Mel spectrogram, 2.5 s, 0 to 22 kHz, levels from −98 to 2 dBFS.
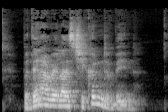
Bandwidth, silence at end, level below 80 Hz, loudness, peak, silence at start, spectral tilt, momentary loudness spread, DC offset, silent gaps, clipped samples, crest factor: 16.5 kHz; 0.5 s; -56 dBFS; -18 LUFS; -2 dBFS; 0.05 s; -3.5 dB/octave; 13 LU; under 0.1%; none; under 0.1%; 18 dB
